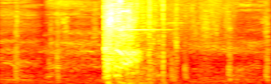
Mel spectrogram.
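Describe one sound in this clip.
A heavy blow lands with a wet thud.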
